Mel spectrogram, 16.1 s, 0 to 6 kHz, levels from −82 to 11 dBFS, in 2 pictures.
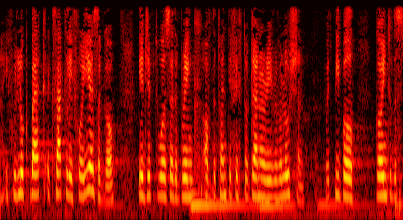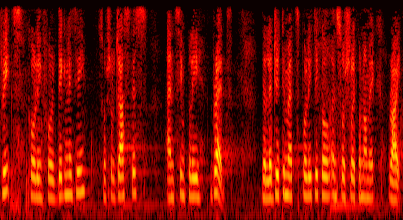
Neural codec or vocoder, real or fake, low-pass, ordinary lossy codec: none; real; 5.4 kHz; none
